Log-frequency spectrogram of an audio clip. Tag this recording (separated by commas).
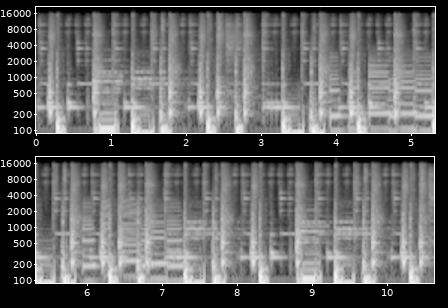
Music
